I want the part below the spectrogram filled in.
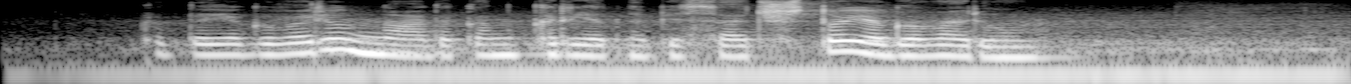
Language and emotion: Russian, angry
